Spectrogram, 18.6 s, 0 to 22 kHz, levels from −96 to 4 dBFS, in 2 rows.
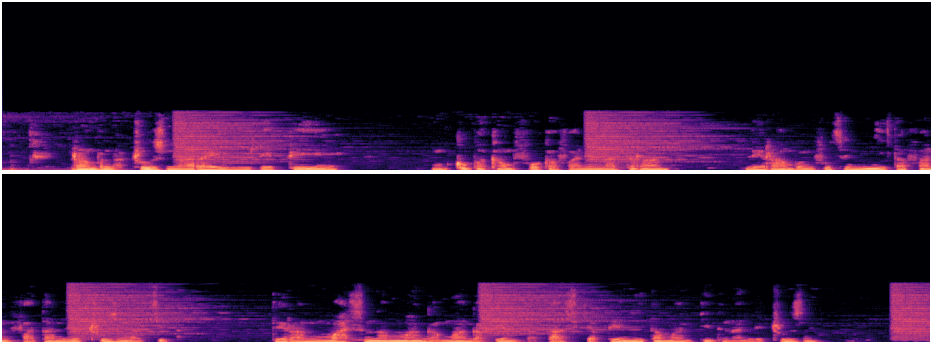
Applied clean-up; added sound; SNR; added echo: classical method log-MMSE.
